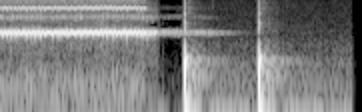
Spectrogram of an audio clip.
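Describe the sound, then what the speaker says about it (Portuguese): Start sound in a Pygame game: a steady electronic whistle tone holds for under a second and cuts off, followed by two short sharp plops, loud and alone with no talking. "nós já conseguimos o som de start ali, do nosso apito quando o jogo começar"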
